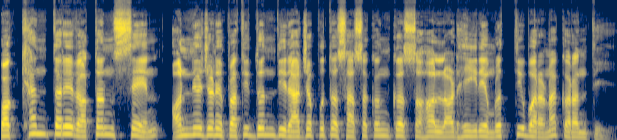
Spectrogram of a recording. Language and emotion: Odia, neutral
